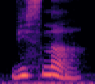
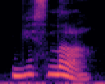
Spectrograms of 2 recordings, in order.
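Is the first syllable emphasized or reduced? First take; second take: reduced; reduced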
